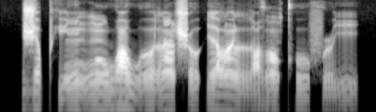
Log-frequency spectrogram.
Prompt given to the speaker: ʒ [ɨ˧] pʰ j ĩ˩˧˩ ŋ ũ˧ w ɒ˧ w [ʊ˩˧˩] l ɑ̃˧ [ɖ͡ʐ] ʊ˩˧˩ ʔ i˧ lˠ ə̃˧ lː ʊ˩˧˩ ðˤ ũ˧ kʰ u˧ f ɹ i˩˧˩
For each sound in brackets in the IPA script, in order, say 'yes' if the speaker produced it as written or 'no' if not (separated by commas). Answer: no, yes, no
